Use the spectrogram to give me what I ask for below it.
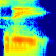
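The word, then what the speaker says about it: श्री: different way of pronouncing it's a different way of pronouncing you three or three you know in the context normally this is three like for example if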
